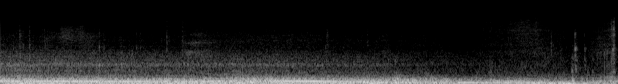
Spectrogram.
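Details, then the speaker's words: Dodge Challenger SRT 392 Scat Pack with aftermarket exhaust, cruising then off throttle: low V8 rumble with a loose, lumpy burble. Normal exhaust burbles. "Damn, y'all hear the burbles? I already know that 360 back there got it."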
